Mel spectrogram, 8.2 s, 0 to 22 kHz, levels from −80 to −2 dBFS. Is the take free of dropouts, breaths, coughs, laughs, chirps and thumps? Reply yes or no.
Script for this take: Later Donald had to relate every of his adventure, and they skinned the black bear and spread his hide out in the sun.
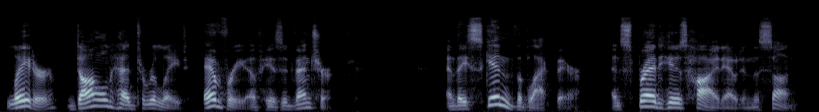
yes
